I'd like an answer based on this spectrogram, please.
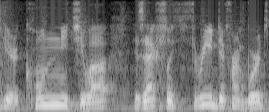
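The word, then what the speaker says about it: こんにちは: hiragana for wa but it's actually spelled with a ha at the end of it but it's pronounced as wah that's something i'm going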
